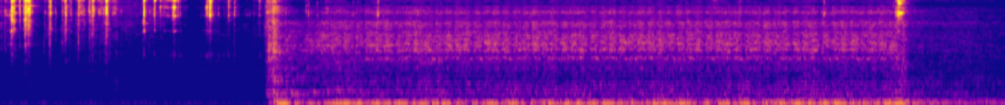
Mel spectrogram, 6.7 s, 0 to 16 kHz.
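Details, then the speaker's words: 1955 Chevrolet / Canadian Pontiac after rewiring, MSD ignition, fuel present: starter turns the engine steadily about four seconds without firing; no spark because the distributor ground wire was not connected. "it's got fuel i can smell it it sounds like magnetic spark what the f no at least it turns over"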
